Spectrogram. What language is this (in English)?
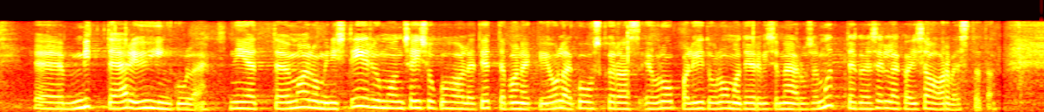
Estonian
